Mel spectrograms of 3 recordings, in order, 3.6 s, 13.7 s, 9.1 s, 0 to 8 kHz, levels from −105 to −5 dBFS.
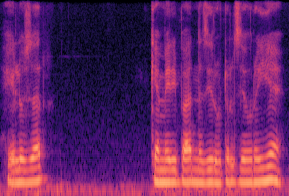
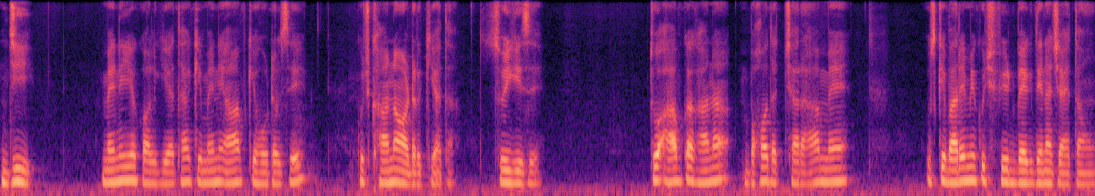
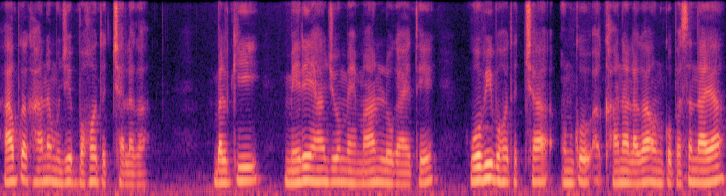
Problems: background sounds at intervals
